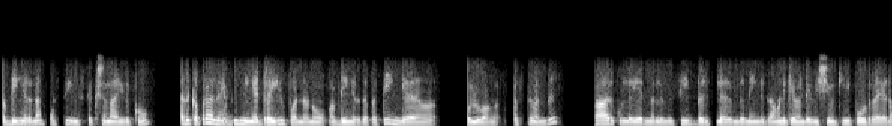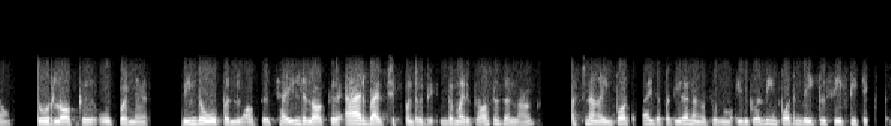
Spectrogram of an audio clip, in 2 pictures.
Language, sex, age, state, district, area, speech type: Tamil, female, 45-60, Tamil Nadu, Madurai, urban, conversation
